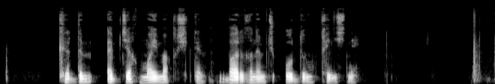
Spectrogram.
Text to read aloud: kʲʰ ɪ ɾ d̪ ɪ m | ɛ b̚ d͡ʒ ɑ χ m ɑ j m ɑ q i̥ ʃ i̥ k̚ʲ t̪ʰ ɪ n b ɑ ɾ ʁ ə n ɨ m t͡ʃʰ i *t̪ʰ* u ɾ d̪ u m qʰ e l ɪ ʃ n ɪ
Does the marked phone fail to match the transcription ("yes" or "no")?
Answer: yes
